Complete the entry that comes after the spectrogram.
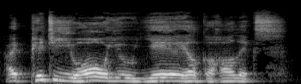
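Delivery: ordinary delivery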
